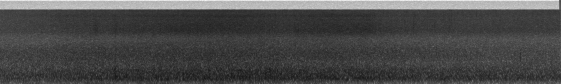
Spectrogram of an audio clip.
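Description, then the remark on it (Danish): Large waves roll in toward land and break just off the coast in cascades of white foam, a steady, continuous roar of surf, a broad hiss of churning water with a low rumble underneath that swells slightly and never lets up. No voices. “holder en orange gnistren fanget i sig, indtil de dogen brækker lidt ud for kysten i store kaskader af hvidt skum.”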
